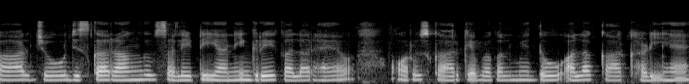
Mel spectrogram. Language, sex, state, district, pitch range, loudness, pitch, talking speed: Hindi, female, Punjab, Kapurthala, 195-205 Hz, -18 LUFS, 200 Hz, 175 wpm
